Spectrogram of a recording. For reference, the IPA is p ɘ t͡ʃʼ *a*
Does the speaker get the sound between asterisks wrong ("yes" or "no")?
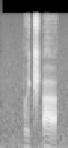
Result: no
